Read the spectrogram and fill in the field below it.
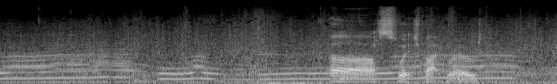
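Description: A car engine hums steadily, its pitch rising and falling as it accelerates.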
